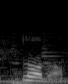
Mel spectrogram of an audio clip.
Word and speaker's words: Louisville: I'm from a small town outside of Louisville, and that is exactly how you pronounce it, Louisville.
